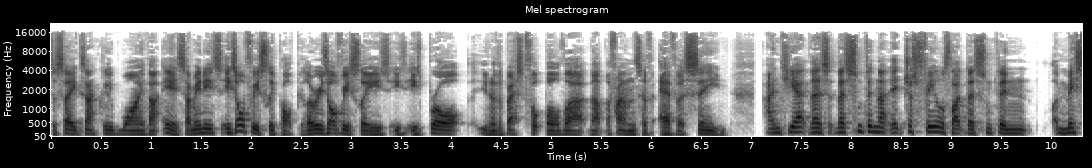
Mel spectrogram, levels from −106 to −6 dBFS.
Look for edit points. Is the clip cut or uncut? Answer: cut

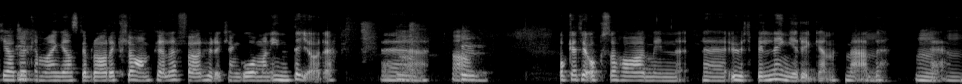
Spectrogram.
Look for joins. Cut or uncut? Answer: uncut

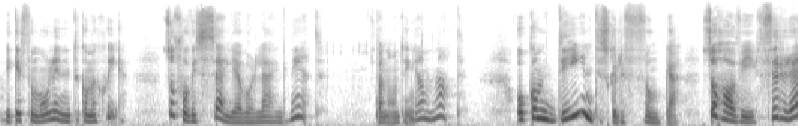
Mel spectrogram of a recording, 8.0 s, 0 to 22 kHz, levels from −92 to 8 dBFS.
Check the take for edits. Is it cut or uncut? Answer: cut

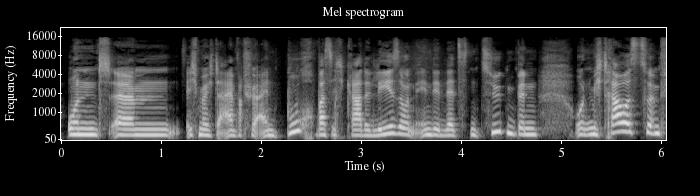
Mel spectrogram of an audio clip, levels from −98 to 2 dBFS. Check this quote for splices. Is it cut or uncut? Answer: cut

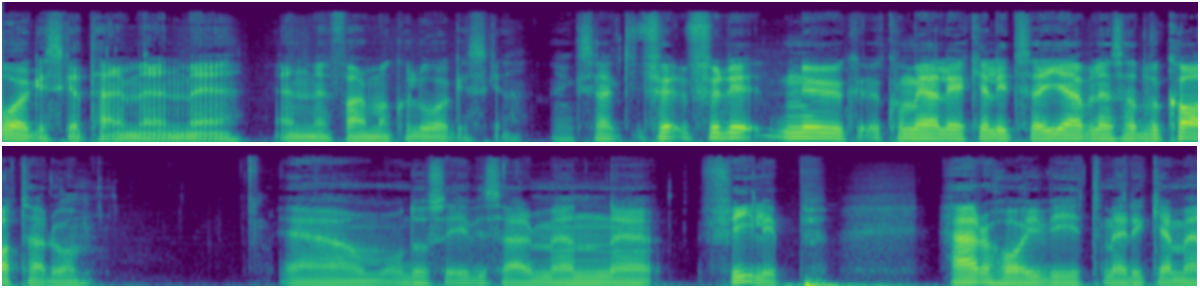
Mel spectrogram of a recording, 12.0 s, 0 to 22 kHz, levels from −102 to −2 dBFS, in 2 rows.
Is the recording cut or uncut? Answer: cut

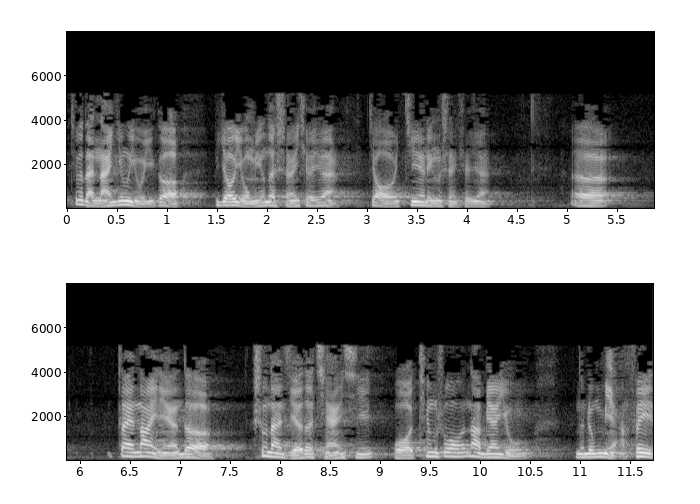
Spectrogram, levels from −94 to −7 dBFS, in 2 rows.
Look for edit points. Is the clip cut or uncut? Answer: cut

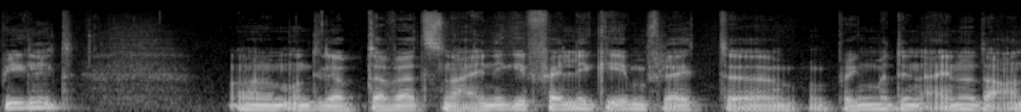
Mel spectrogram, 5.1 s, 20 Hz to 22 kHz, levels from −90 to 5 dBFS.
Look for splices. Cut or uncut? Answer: uncut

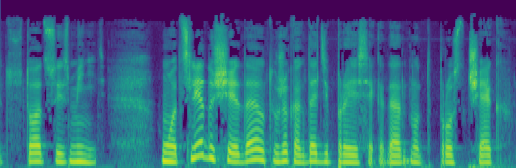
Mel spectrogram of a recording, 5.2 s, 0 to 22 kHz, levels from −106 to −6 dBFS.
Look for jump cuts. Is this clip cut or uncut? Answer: cut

